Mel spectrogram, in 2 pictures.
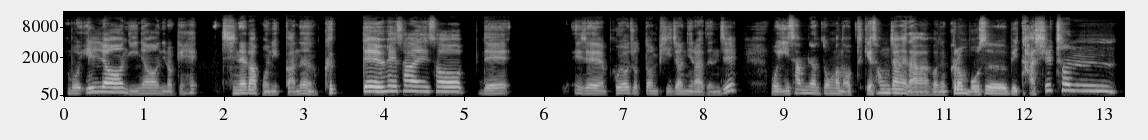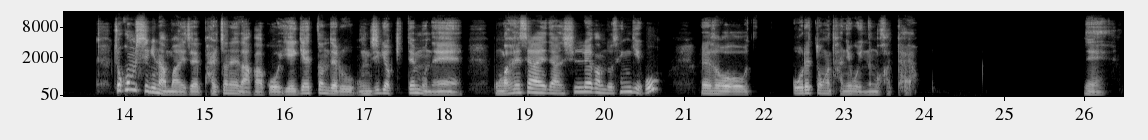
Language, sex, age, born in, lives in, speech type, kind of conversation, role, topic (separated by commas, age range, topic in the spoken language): Korean, male, 25-29, South Korea, Japan, conversation, podcast, guest, 직장을 선택할 때 가장 중요하게 생각하는 기준은 무엇인가요?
